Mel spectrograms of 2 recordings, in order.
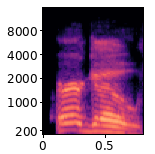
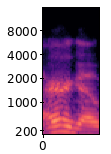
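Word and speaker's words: ergot: Erggo, thank God.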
